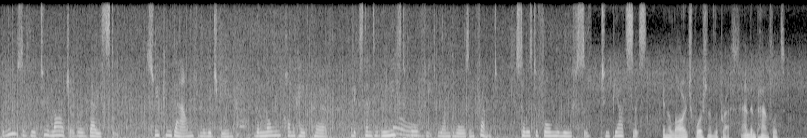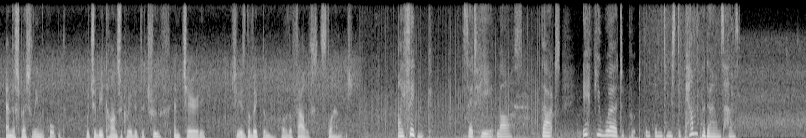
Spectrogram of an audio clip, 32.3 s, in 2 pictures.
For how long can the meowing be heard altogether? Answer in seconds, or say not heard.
2 s.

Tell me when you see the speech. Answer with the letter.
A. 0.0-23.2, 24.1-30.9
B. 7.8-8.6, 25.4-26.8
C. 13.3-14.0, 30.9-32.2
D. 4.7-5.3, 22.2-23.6
A.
